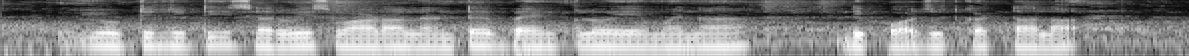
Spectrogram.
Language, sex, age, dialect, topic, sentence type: Telugu, male, 60-100, Telangana, banking, question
